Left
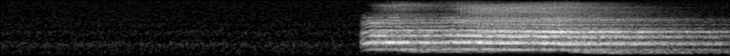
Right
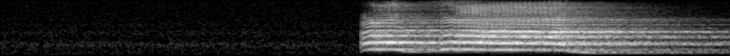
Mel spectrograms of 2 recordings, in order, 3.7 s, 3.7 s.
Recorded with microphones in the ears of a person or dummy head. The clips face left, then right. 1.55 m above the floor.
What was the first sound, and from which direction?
A shout, 50° right (ahead or behind).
